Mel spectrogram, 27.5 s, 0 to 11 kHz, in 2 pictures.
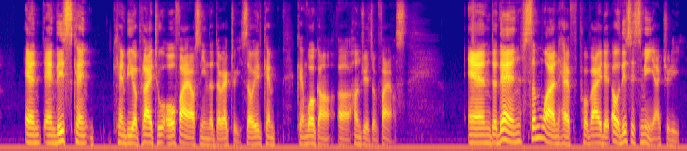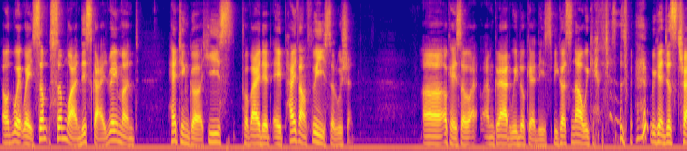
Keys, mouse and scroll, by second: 4.7-8.2 scroll down 10, 4.7 typing, 20.8-21.5 typing.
